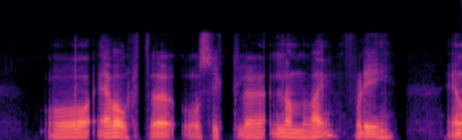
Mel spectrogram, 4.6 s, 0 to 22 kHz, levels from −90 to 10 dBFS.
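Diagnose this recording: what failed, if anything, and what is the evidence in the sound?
Brief rough, grainy patches appear at 2.13–2.32 s, 3.46–3.50 s and 3.54–3.58 s, with no gaps. This is lost packets rebuilt from error correction in the network stage. Each missing packet was replaced by the lower-bitrate redundant copy Opus carries in the following packet, so roughly 40 ms at a time sounds noisier.

A short smear with a wobble occurs at 4.02–4.09 s. This is short concealed packet loss. About 40 ms of the call arrived too late for the decoder, so the receiver extended the preceding sound to bridge the hole and then cross-faded back into the real signal.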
